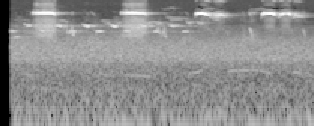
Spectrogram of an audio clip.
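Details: Starling perched on a branch in the evening with its flock, stretching and chattering. Short thin high whistles come in brief bursts about once a second, each with a soft rushing burst, over steady low background rumble.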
